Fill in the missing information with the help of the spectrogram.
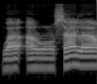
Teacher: pengucapan huruf ro sukun yaitu tafkhim atau tebal karena sebelumnya terdapat tanda baris atas atau fathah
